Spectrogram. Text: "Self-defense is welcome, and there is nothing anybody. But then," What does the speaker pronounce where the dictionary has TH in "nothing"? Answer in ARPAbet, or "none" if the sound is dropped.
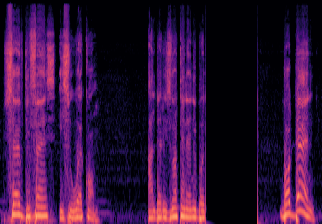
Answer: T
